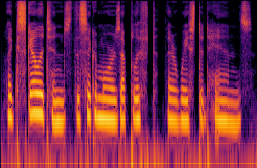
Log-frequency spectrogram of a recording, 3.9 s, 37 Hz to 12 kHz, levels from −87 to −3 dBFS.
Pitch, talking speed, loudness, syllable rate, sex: 195 Hz, 125 wpm, -20 LUFS, 4.3 syllables/s, female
